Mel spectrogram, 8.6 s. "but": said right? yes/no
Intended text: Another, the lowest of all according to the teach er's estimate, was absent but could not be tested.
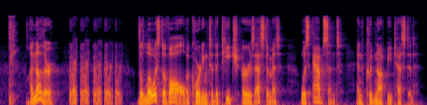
no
